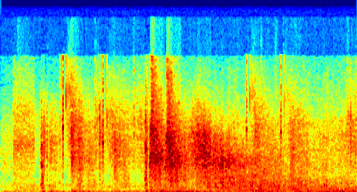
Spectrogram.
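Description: Naval secondary guns on armored cruisers firing in a battleship combat game, a dense rumbling barrage of overlapping booms with sharper reports standing out, continuous and moderately loud.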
